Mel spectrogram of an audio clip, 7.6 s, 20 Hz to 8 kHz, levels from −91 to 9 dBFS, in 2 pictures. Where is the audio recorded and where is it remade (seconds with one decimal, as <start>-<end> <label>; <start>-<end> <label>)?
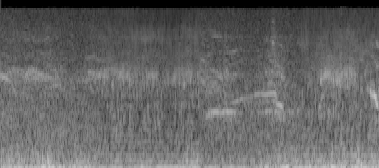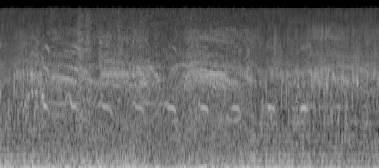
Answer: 0.0-1.0 recorded; 1.0-2.0 remade; 2.0-3.0 recorded; 3.0-4.2 remade; 4.2-6.3 recorded; 6.3-7.6 remade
